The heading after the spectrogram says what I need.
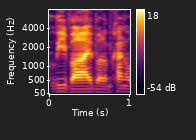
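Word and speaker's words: Leavitt: up we have Jordan leave it versus Victor Martinez so my pick for this one's gonna be Jordan leave it I know you technically pronounce it Levi but I'm kind of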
